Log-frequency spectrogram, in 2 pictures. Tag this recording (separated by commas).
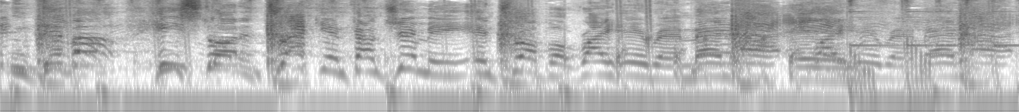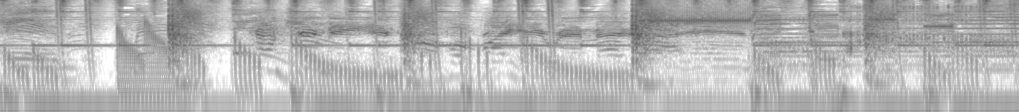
Music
